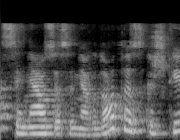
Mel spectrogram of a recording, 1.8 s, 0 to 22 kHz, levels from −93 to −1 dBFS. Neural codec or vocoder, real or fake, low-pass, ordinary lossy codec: none; real; 10.8 kHz; AAC, 32 kbps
